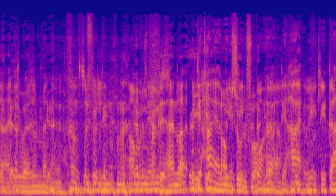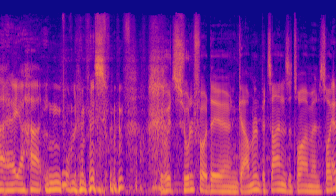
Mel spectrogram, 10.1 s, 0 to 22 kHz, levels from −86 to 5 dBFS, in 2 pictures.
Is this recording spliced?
yes; 1 cut; at 2.4 s

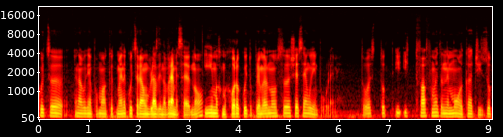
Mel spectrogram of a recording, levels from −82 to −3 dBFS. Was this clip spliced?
yes; 1 cut; at 3.2 s

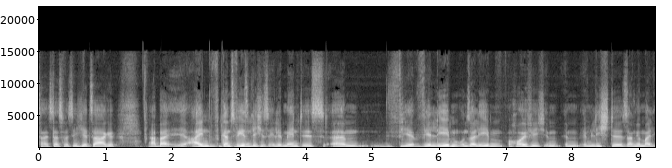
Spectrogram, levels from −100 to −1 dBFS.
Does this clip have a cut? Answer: no; 0 cuts

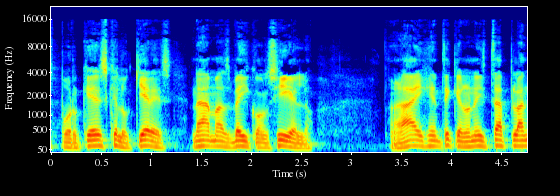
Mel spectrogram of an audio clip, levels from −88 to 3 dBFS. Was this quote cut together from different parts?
no; 0 cuts

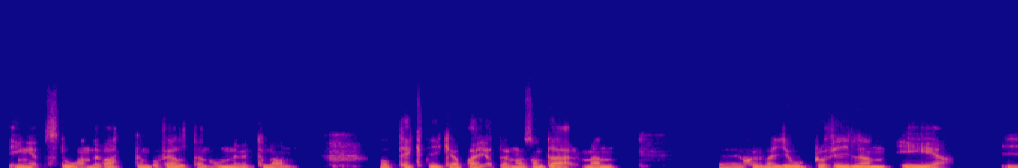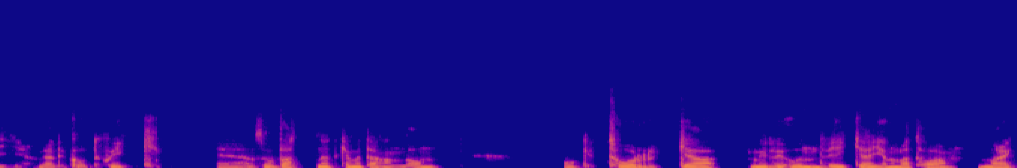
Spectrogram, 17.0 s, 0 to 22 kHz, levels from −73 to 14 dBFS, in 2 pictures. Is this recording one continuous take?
yes; 0 cuts

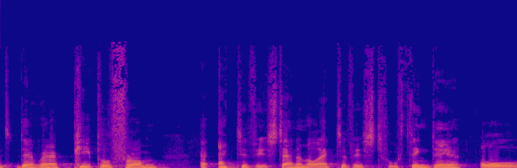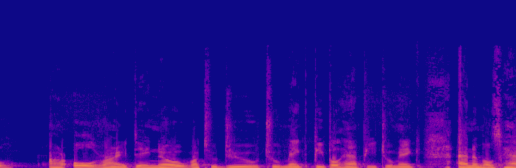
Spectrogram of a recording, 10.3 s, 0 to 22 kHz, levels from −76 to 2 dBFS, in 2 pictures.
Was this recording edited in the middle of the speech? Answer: no; 0 cuts

